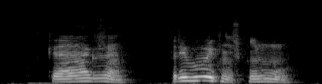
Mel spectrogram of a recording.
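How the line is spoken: Sullen grumbling. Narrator (Russian): Насупившись, проворчал Ворчун

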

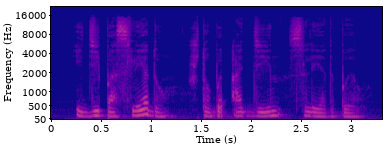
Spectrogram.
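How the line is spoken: Whispered command. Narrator (Russian): шепотом приказал Половцев

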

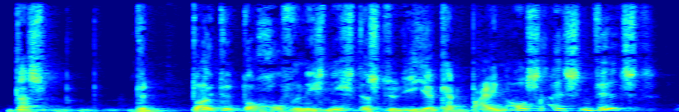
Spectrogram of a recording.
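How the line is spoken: Brief stutter. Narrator (German): Er stotterte kurz

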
